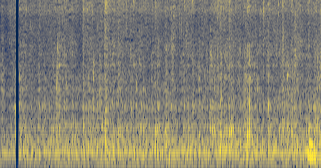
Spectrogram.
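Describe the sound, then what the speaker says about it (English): Steady low bubbling and simmering of a sugary papaya mixture in a pot, a continuous close hiss with faint pops. "Boiling, boiling."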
